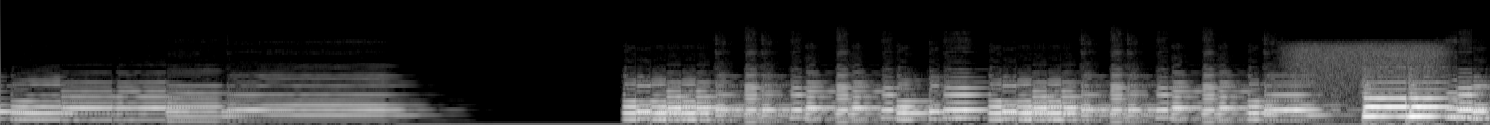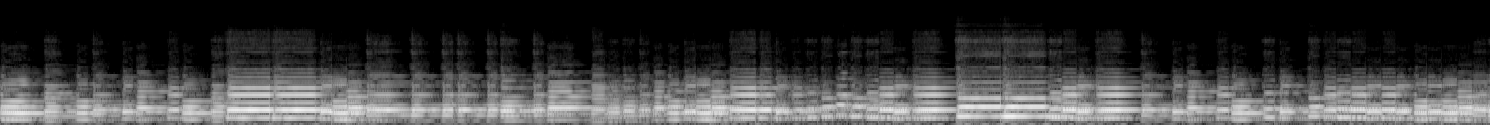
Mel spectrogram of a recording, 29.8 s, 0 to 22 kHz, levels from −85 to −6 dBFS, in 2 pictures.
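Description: At 12.75 s the digital radio blending to analogue begins: the receiver loses its digital stream and cross-fades over about 0.26 s to the station's AM broadcast, returning to digital at 14.57 s. On the spectrogram the upper treble vanishes for that stretch and a broadband hiss floor rises, roughly 25 dB under the programme. The waveform shows a level step of about 3 dB, and the sound turns dull and noisy.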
